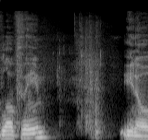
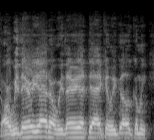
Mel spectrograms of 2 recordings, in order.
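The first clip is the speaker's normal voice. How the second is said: put-on whiny kid; 4 semitones higher than usual. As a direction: pester like an impatient little boy. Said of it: "Kinda like".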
